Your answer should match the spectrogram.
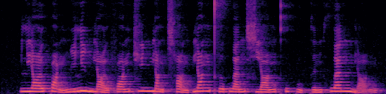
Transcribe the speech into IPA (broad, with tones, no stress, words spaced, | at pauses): ljɑ˧˥ʊ̯ pɑ̰˨˩ŋmi˧˥li˥˩ mjɑ̰˨˩ʊ̯fɑ˧˥ŋt͡ɕy˥nmjɑ˨ŋ t͡sʰɑ̰˨˩ŋpjɑ˥ŋt̪ʰɤ˧˥pwa˧˥n ɕjɑ˧˥ŋkʰu˧ pṵ˨˩kə˧˥n xwa˥n n̪jɑ̰˨˩˦ŋ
